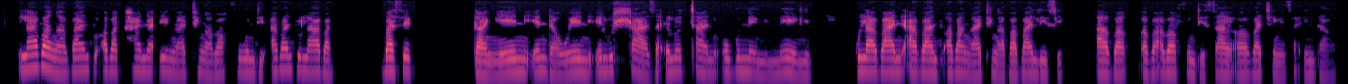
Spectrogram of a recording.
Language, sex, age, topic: North Ndebele, female, 18-24, education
